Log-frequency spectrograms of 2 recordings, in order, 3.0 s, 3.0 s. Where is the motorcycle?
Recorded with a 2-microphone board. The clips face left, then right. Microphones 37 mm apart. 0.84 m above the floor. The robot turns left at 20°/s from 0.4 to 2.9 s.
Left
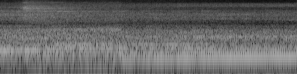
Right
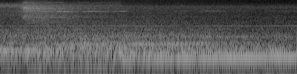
140° left; by 3.0 s 90° left.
